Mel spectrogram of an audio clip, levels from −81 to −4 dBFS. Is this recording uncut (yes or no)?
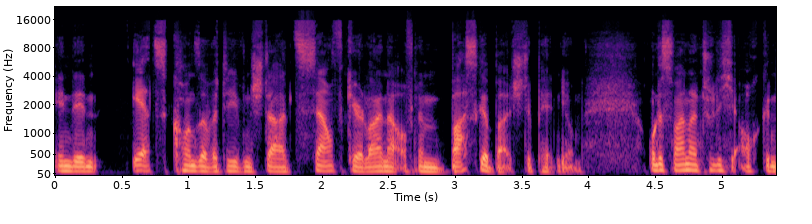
yes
